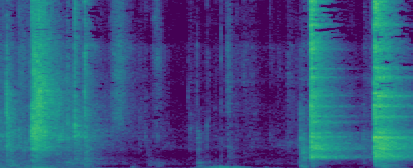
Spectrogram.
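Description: Handling noise and a door being worked: a rustle at the start, a low thump about two seconds in, then two sharp knocks near the end, under a second apart, ringing briefly in a small hard-walled room.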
